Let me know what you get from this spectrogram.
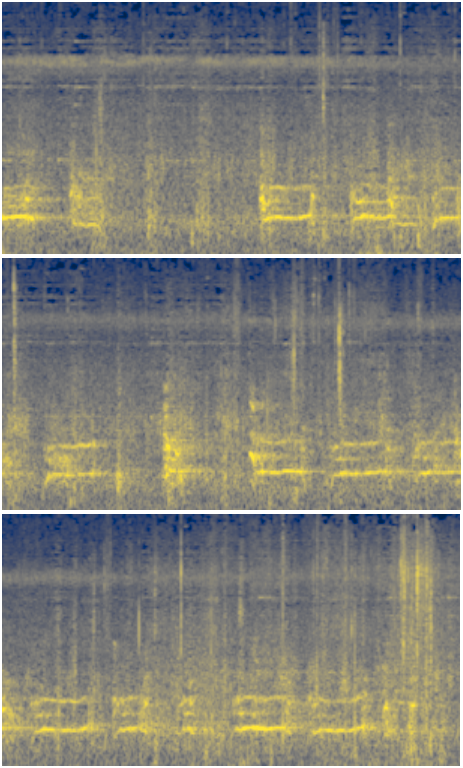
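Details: Evening hunt with young dog Lillie baying at her treed quarry: repeated hollow barks, partly masked by rustling and footsteps, coming faster toward the end in a near-continuous chain.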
